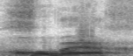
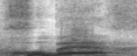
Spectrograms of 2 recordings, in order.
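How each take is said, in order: Both takes have the same delivery.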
